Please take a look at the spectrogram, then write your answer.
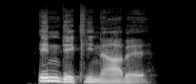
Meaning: indeclinable, undeclinable
- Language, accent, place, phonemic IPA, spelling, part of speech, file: German, Germany, Berlin, /ˈɪndekliˌnaːbl̩/, indeklinabel, adjective, De-indeklinabel.ogg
